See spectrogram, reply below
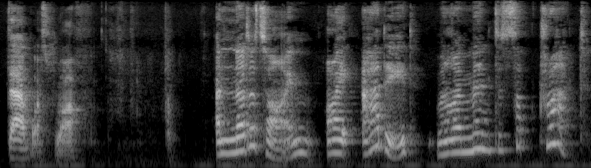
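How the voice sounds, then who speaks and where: A woman reading a children's picture book aloud in an animated, expressive way, with dramatic pauses and emphasis. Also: a little high. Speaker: volunteer children's book reader.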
